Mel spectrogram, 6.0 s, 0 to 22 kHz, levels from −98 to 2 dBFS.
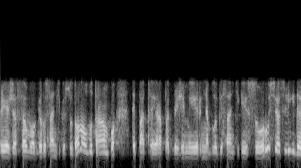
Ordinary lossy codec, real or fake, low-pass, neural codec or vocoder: Opus, 64 kbps; real; 3.6 kHz; none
